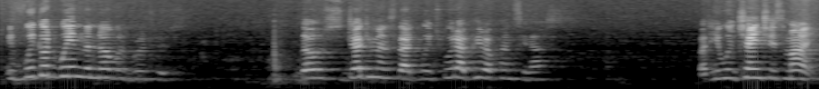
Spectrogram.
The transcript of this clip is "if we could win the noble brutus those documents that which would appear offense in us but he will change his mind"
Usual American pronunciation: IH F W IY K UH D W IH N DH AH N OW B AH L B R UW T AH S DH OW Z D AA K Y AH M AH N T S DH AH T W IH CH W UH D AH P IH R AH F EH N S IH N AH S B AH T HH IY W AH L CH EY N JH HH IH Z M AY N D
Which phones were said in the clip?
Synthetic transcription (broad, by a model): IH F W IY K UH D W IH N DH AH N OW B AH L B R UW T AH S DH OW Z D AA K Y AH M AH N T S DH AH T W IH CH W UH D AH P IH R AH P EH N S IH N AH S B AH T HH IY W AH N CH EY N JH HH IH Z M AY N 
